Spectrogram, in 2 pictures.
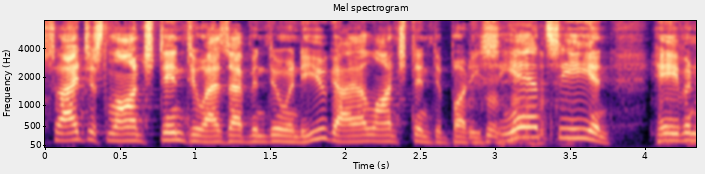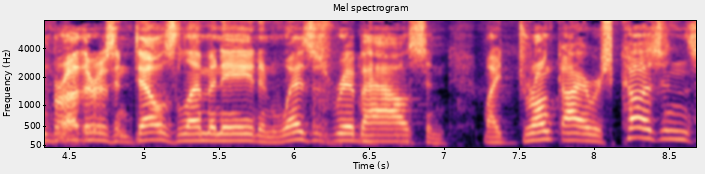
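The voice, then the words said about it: Rhode Island accent. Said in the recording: “my Rhode Island accent”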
